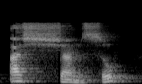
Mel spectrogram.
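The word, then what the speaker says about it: الشمس: Et là, cette fois-ci, on ne prononcera pas le lam de l'article. Donc, c'est le reste des 14 lettres que nous n'avons pas vues dans la catégorie précédente. Exemple, Ash-Shamsu.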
